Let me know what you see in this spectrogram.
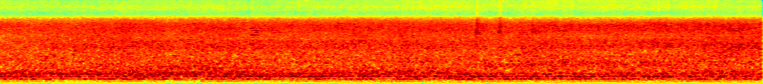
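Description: Passenger train at the platform: a loud steady rumble with a constant low hum.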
